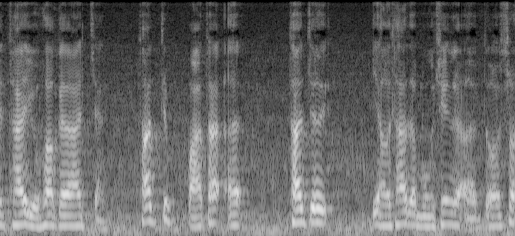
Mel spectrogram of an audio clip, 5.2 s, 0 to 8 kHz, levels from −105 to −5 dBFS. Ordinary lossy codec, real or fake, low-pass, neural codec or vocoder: none; fake; none; codec, 16 kHz, 16 kbps, FunCodec, trained on LibriTTS, 50 frames a second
